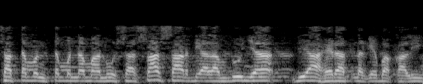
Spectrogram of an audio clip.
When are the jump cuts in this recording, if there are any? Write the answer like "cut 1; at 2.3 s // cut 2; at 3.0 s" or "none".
none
